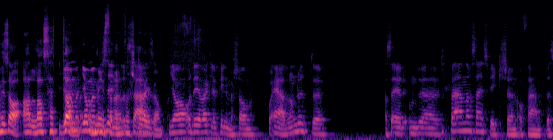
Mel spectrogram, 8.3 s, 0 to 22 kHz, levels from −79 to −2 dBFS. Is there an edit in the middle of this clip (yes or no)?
no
